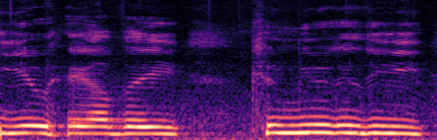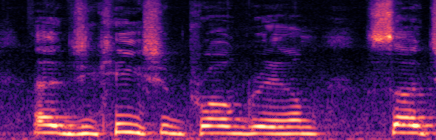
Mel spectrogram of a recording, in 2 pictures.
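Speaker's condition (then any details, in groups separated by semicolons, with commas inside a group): Cerebral palsy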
